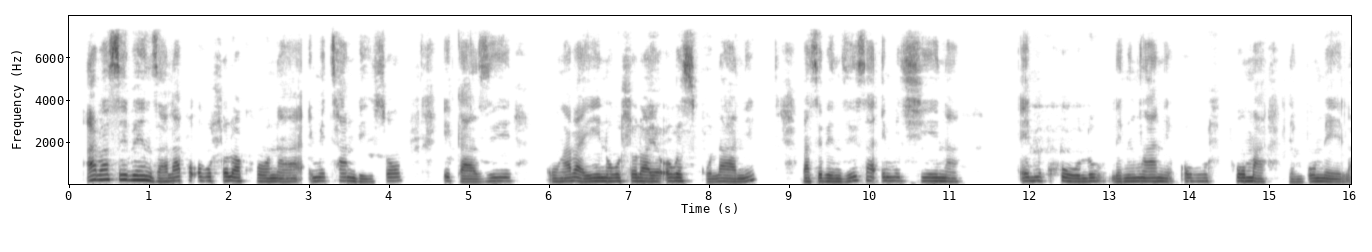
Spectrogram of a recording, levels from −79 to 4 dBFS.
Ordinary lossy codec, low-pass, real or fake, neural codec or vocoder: AAC, 48 kbps; 7.2 kHz; fake; codec, 16 kHz, 16 kbps, FreqCodec, larger model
